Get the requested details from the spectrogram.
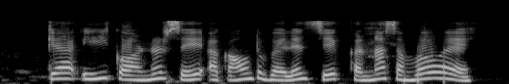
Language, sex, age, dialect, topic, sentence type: Hindi, female, 25-30, Marwari Dhudhari, banking, question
